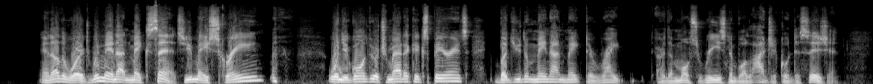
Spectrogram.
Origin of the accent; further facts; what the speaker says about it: Toledo, Ohio, United States; Growing up in Toledo, Ohio, and my mom would put on some albums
